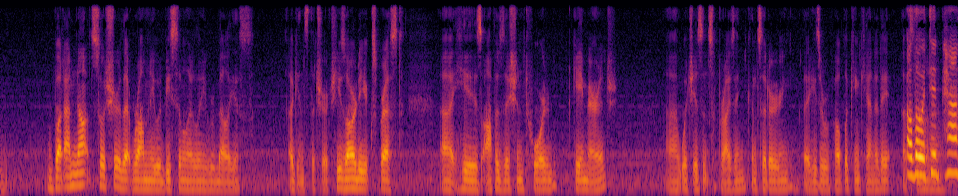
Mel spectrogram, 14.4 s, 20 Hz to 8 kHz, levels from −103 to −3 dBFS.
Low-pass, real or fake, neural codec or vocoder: 7.2 kHz; real; none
